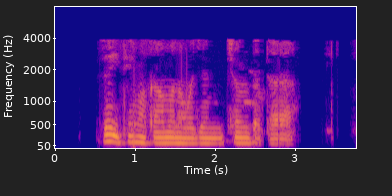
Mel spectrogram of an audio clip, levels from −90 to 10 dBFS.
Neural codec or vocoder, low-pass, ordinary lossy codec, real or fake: none; 7.2 kHz; AAC, 16 kbps; real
